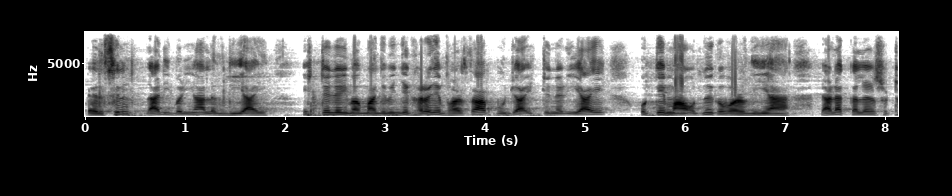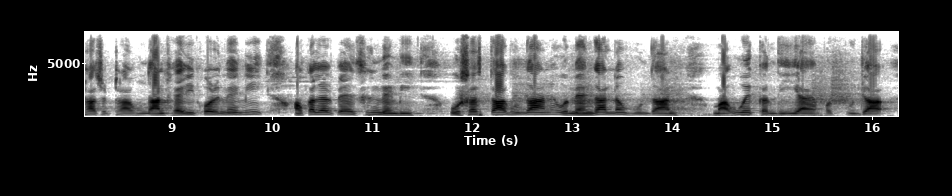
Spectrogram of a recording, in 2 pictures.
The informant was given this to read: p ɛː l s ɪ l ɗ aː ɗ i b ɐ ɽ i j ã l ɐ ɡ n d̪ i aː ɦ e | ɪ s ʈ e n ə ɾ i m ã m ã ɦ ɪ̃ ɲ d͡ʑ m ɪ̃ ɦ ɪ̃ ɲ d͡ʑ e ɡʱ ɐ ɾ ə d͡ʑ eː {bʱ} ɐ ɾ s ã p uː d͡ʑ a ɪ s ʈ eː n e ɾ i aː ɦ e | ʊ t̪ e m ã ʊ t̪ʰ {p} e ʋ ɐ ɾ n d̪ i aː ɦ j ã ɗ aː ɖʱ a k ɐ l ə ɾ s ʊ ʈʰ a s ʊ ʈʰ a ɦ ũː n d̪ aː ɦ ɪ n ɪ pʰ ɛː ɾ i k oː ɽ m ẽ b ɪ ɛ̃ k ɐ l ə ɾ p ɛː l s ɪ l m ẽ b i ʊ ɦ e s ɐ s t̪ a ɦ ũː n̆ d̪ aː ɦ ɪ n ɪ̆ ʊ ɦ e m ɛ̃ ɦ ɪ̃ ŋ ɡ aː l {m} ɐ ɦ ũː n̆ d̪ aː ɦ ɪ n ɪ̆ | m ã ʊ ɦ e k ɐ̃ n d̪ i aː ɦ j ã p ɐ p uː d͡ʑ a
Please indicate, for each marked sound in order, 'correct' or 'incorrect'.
correct, incorrect: k, incorrect: n

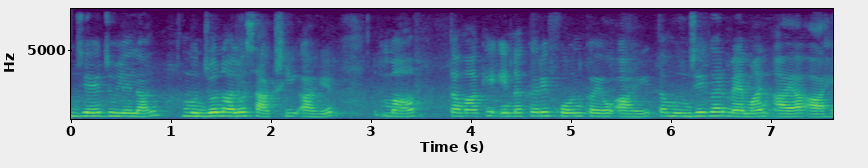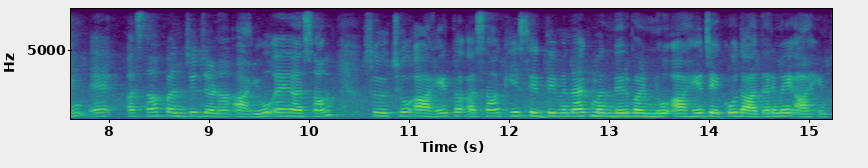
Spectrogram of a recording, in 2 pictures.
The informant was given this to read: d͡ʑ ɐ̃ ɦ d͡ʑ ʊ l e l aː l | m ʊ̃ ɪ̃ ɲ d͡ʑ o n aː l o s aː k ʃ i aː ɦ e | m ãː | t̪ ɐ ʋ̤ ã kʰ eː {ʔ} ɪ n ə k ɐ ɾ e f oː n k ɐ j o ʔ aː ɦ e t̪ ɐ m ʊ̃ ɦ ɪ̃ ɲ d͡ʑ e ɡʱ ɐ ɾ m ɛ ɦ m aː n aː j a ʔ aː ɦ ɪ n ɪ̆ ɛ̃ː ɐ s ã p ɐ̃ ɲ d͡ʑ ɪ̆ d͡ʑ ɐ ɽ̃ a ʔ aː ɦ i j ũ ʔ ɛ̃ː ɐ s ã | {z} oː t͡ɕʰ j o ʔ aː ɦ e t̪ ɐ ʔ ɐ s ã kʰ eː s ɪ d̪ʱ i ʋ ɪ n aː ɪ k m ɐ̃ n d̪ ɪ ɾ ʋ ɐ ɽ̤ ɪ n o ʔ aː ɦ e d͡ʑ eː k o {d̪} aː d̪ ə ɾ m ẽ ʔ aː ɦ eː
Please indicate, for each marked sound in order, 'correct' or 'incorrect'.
correct, incorrect: s, correct

